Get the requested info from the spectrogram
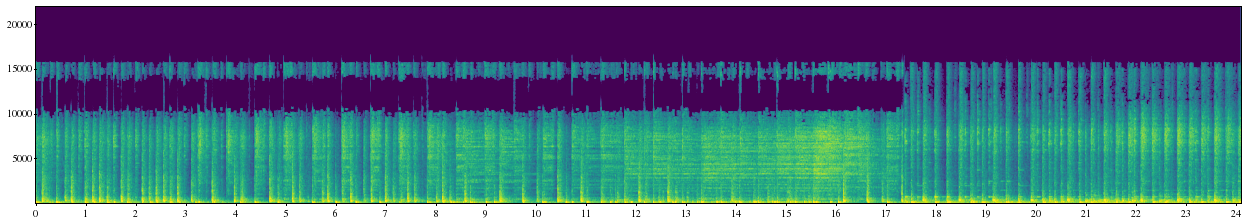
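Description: Acoustic drum kit shedding: fast, dense runs of snare, tom and bass drum strokes with rimshots and cymbal hits. About halfway through the cymbals ring heavily for a few seconds, and about two-thirds of the way in the sound changes abruptly while the fast drumming goes on.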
